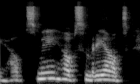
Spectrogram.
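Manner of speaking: ordinary talk, nothing marked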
